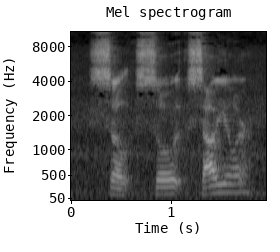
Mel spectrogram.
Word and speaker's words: Cuellar: In fact, the border crisis compounded with the pandemic has worsened to the point Democrat Henry Cellular, C-U-E-L-L-A-R, Cellular, I'll pronounce it Cellular, screw it,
